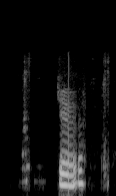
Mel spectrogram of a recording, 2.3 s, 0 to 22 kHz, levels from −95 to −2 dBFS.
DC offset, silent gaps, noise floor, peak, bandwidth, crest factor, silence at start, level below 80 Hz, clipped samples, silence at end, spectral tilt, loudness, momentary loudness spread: under 0.1%; 0.95-1.06 s; -59 dBFS; -16 dBFS; 7 kHz; 18 dB; 0.45 s; -76 dBFS; under 0.1%; 0.65 s; -7.5 dB/octave; -31 LUFS; 24 LU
